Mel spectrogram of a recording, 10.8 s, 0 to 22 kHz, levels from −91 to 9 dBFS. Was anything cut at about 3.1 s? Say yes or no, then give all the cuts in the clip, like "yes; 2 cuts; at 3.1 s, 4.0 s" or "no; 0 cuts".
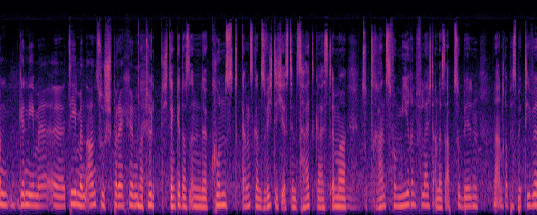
yes; 1 cut; at 3.1 s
